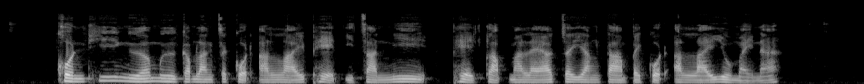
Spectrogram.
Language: Thai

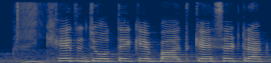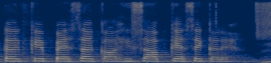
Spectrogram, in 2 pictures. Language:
Magahi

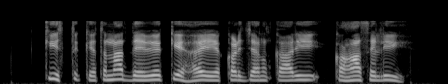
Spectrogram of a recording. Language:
Magahi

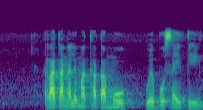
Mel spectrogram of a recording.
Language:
Tswana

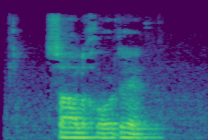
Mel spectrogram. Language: Persian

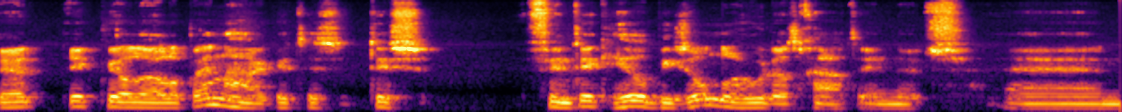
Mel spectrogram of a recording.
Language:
Dutch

